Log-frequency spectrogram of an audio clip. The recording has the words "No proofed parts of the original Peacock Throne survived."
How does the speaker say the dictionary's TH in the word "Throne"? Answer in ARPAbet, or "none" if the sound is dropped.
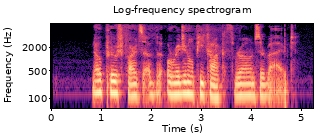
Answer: TH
